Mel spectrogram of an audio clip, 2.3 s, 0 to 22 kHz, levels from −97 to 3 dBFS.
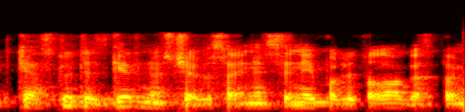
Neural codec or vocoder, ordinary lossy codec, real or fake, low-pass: none; AAC, 48 kbps; real; 7.2 kHz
